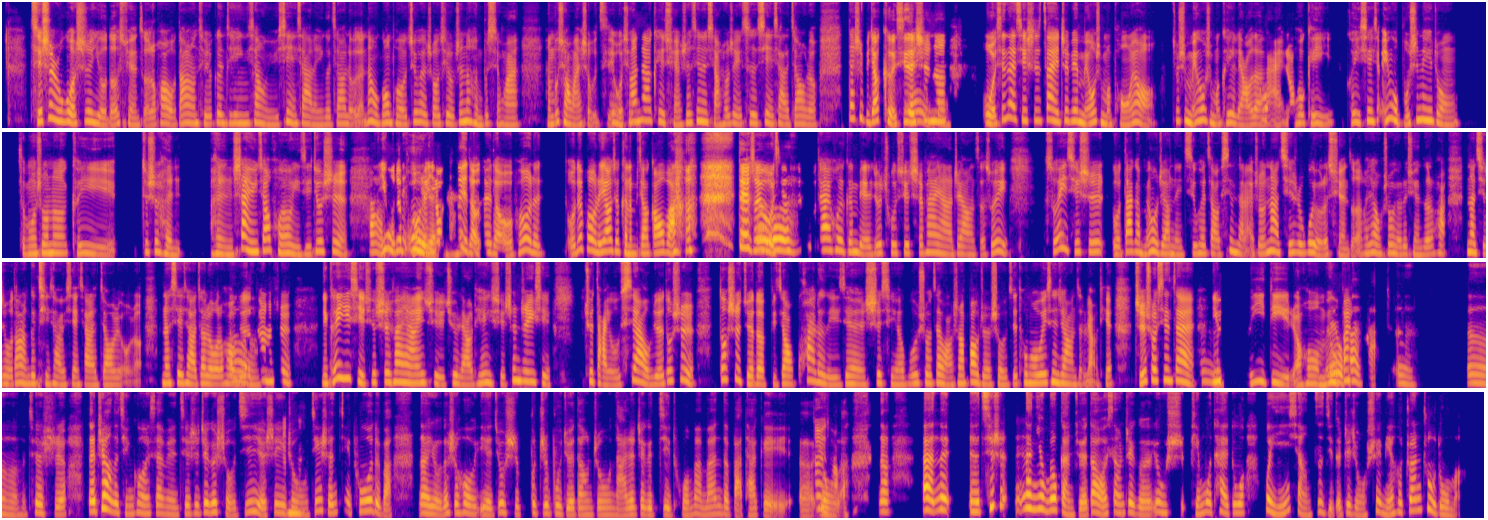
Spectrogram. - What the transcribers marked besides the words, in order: other background noise; laugh; laugh; other noise
- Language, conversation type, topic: Chinese, podcast, 你平时怎么管理屏幕使用时间？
